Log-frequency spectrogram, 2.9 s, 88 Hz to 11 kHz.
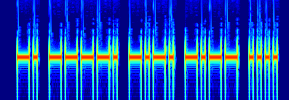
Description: Morse code, heard as a keyed tone, about 30 wpm, 700 Hz. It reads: N9CYH
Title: USA Call Signs Repeated 3x 30wpm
